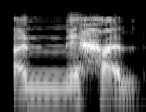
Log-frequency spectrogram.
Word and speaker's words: النحل: The correct pronunciation given here is al-faslu fi milali wal-ara'i wan-nihal. An-nihal, an-nihal, an-nihal, an-nihal.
